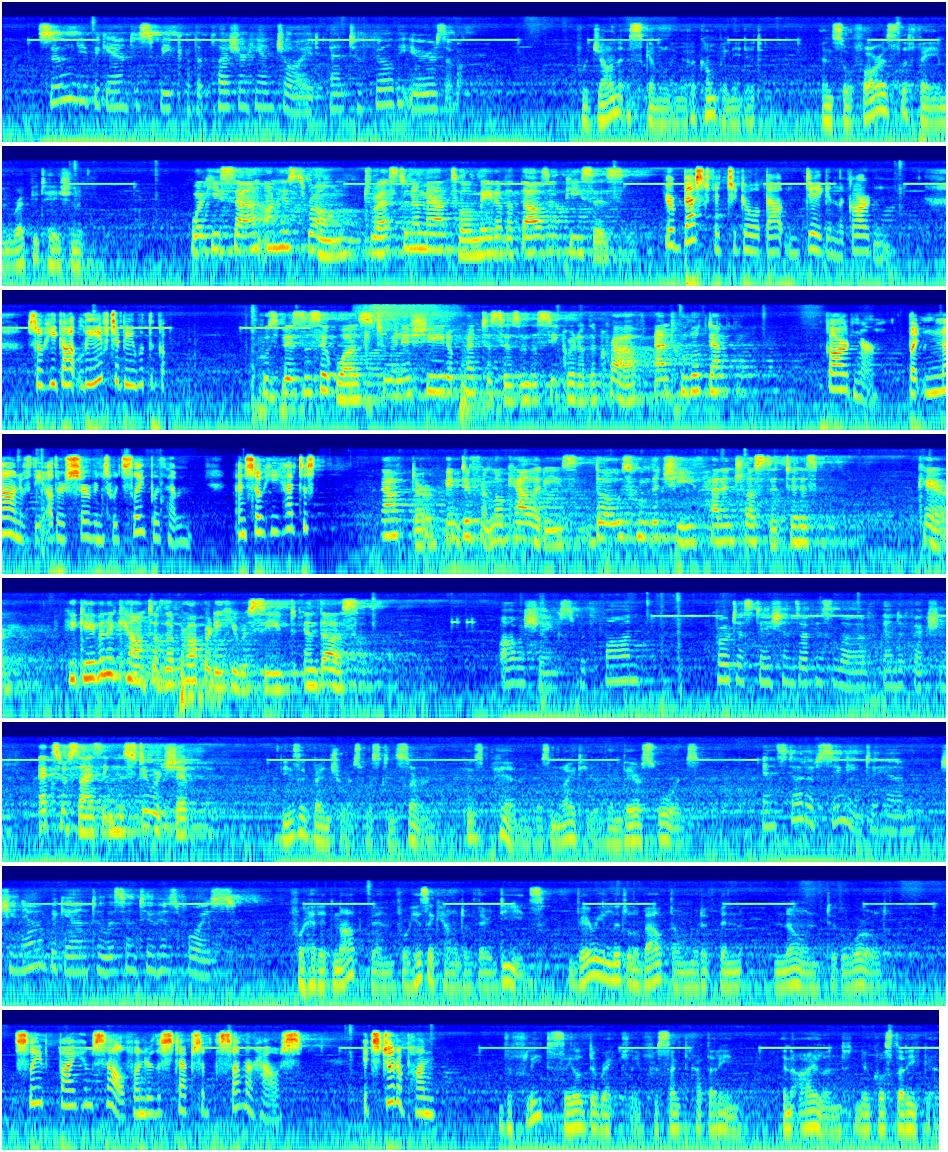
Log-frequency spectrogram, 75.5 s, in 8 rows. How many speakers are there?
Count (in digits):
4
